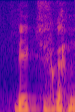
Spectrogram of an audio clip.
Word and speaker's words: 맥추: 것입니다 오늘은 무슨일이 라고요 맥주랑 차지 지금 발음 좀 조심하셔야 돼요 맥주가 아니고 에 맥주가 아니고 맥주 감사 주일입니다 몇주 감자 주인은 어떤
